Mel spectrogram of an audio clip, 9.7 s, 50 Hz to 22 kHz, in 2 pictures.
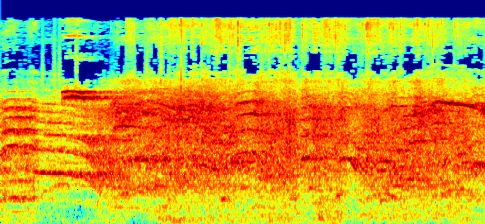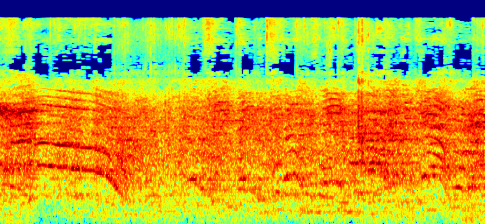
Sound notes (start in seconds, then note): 0.6 whistle blows; 1.1 players hollering; 1.6 clapping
